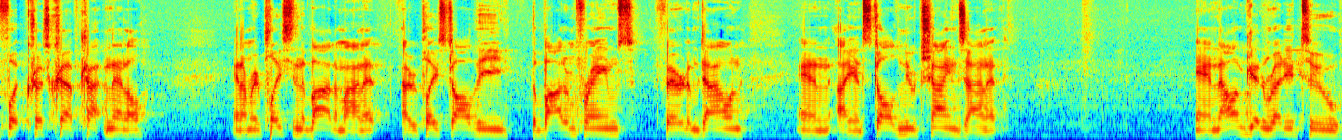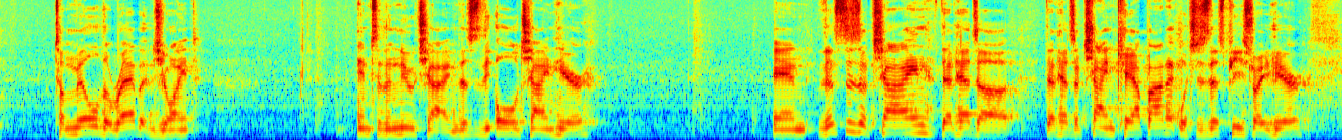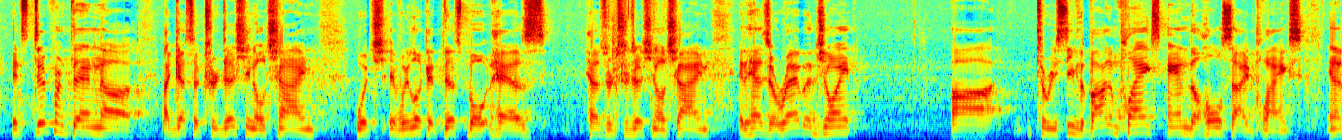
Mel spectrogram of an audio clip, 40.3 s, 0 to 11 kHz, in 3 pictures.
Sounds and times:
Speech: 0.0s - 1.6s, 2.3s - 10.2s, 11.9s - 15.5s, 17.0s - 19.5s, 21.1s - 35.5s, 36.3s - 40.2s.

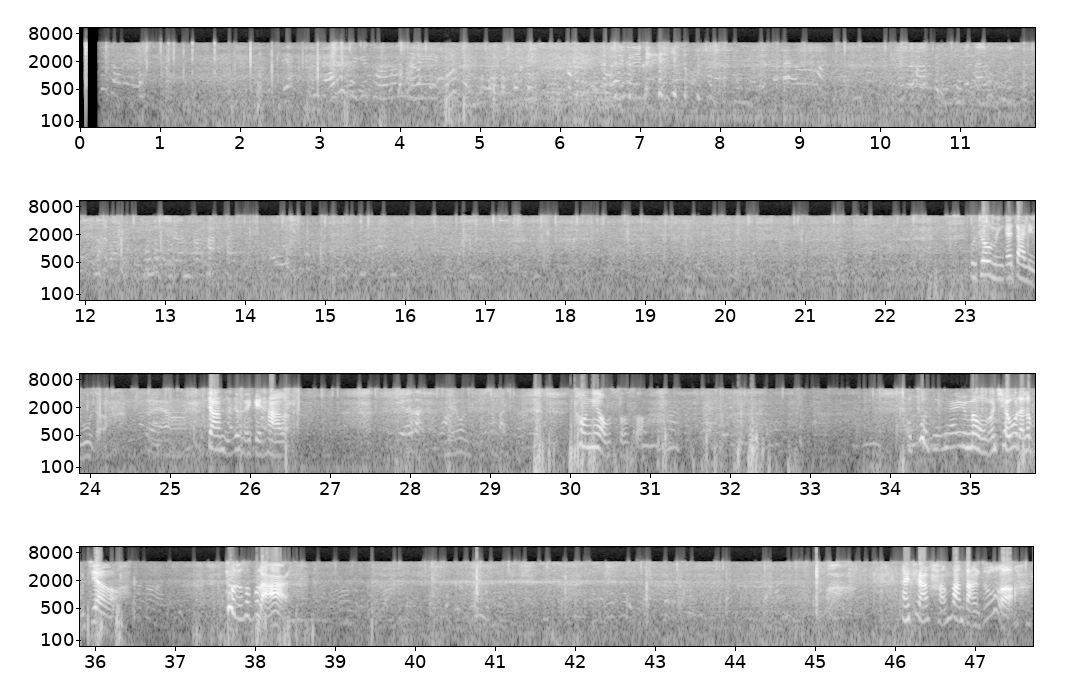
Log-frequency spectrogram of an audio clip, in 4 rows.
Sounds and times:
Hubbub, speech noise, speech babble: 0.2s - 47.7s
Outside, urban or manmade: 0.2s - 47.7s.

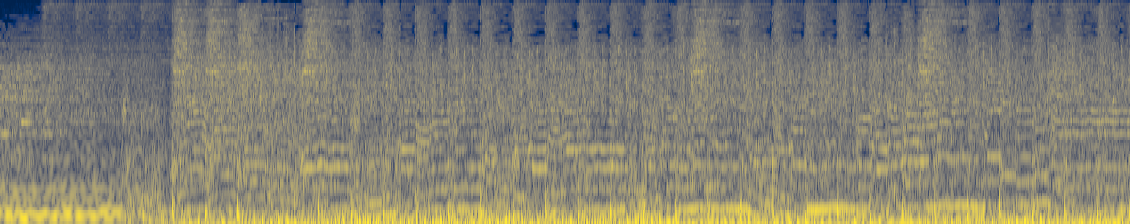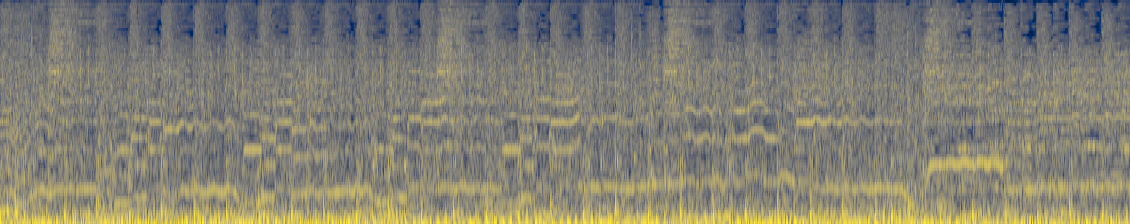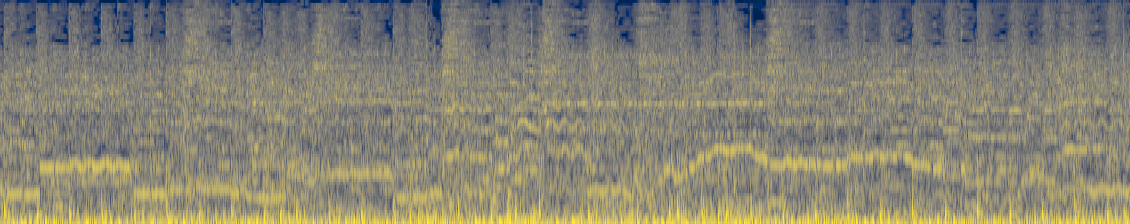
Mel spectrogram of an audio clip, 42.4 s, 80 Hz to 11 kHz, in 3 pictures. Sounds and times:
Electric guitar: 0.0s - 42.3s
Strum: 0.0s - 42.3s.

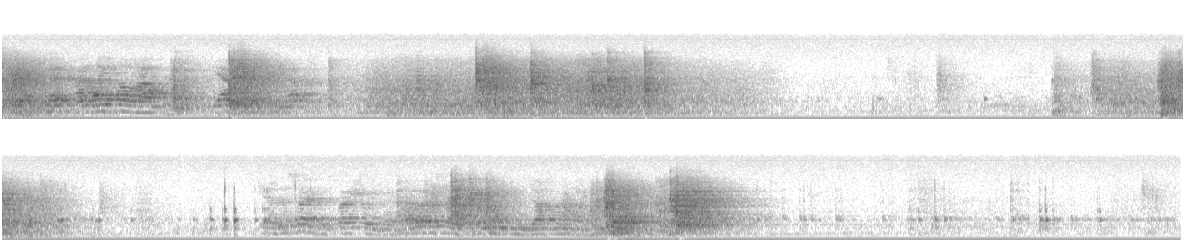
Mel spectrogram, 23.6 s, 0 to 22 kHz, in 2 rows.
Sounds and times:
Inside, large room or hall: 0.0s - 23.6s
Speech: 0.2s - 3.2s, 14.4s - 18.2s.

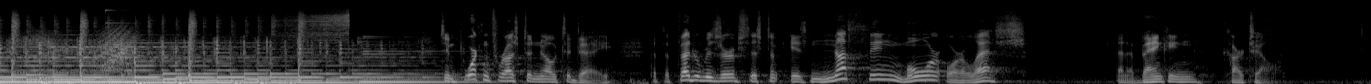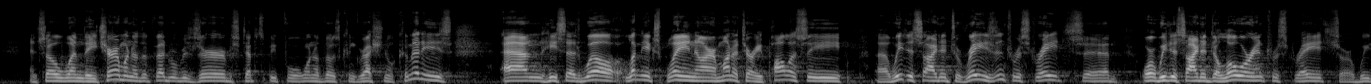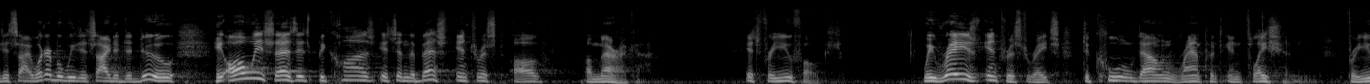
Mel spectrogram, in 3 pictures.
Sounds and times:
Narration, monologue: 3.0s - 41.1s
Male speech, man speaking: 4.4s - 10.3s, 11.2s - 12.9s, 14.0s - 34.0s, 34.9s - 35.9s, 36.6s - 41.1s.

